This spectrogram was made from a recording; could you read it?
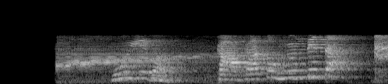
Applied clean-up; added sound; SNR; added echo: none; none; none; reverberation time 0.9 s.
